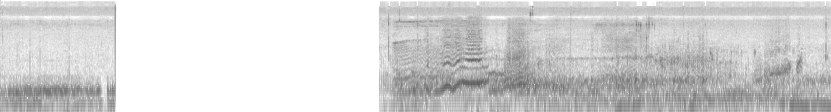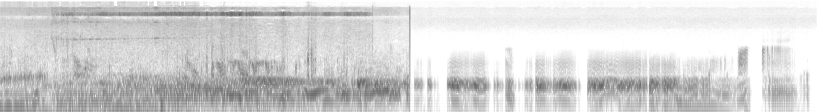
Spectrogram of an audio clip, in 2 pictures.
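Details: Girl's hunger stomach growling during class in a library: long, loud, low rumbling and gurgling with shifting pitch, then shorter bursts; normal hunger borborygmi.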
